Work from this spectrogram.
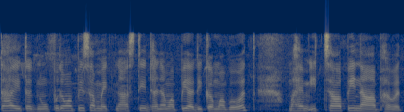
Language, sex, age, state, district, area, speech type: Sanskrit, female, 18-30, Karnataka, Belgaum, urban, spontaneous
